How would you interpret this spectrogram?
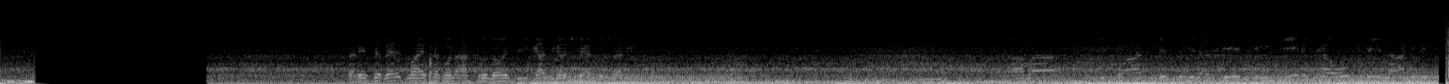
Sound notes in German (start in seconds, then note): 3.5 Hörbare Fußballspiel-Übertragung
